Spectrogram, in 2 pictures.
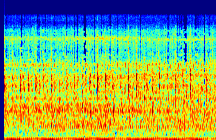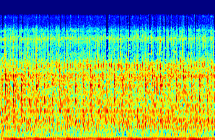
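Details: Engine idling steadily with a sharp tap repeating about three times a second over the engine note; a clear engine knock, cause not yet known.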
